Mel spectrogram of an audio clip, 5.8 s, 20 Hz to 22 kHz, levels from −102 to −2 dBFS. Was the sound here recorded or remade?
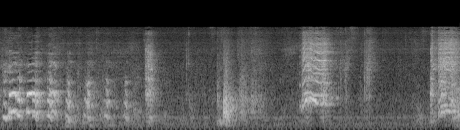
recorded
